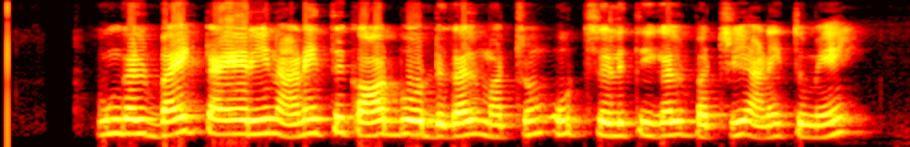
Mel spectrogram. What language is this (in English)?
Tamil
